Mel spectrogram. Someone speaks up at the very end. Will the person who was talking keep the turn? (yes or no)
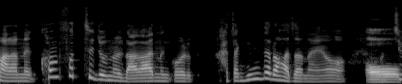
yes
